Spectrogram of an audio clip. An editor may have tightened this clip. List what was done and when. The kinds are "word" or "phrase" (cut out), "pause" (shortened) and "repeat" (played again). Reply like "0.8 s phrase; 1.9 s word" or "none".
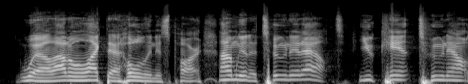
3.5 s pause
